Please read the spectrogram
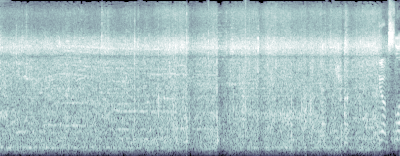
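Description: Steady mechanical running noise of a chairlift's station machinery with a constant high hiss, and a couple of soft knocks near the middle as the chair rides out along the cable.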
